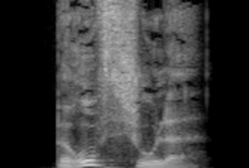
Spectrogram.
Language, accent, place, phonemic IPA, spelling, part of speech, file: German, Germany, Berlin, /ˌbəˈʁuːfsˌʃuːlə/, Berufsschule, noun, De-Berufsschule.ogg
- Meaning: vocational school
